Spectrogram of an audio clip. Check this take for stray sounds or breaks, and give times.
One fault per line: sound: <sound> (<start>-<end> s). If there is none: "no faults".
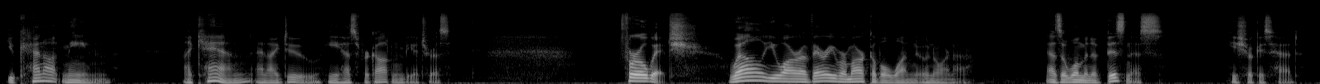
no faults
